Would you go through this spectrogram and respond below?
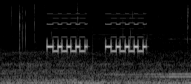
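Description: A mobile phone rings inside a truck cab, two bright electronic bursts of rapidly pulsing tones, each about a second long with a short gap between, loud and close over a quiet hum.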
